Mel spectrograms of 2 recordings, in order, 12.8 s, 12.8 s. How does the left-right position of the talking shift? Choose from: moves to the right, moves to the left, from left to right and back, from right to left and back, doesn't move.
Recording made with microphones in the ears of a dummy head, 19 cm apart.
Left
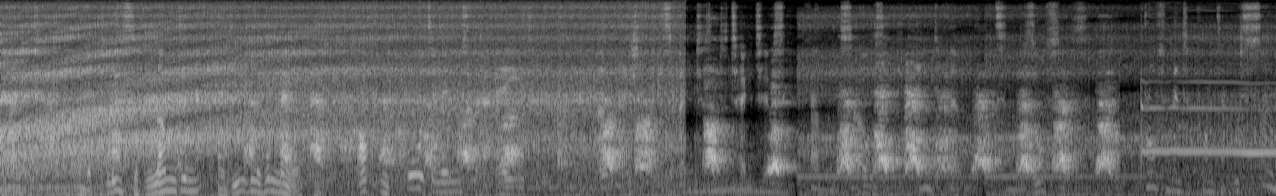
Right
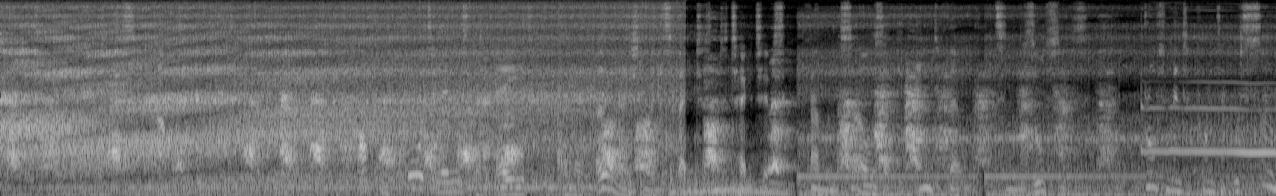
moves to the right.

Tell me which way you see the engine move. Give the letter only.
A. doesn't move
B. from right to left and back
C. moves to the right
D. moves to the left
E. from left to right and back
C.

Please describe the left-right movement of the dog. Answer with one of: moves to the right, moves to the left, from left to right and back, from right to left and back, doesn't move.
moves to the left.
